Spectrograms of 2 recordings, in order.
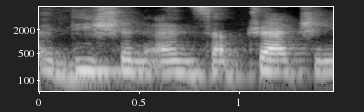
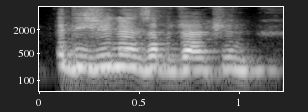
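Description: First: The phrase is said at an ordinary speed. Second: The phrase is rattled off very quickly. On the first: "as a normal people, a normal person would say that" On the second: "how fast can I say that?"

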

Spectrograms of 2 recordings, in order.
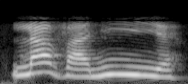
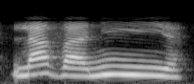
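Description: No difference in how they are said.

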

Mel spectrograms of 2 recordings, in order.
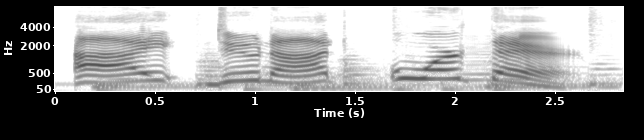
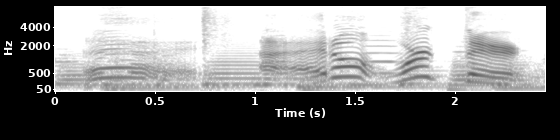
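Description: First: It is said firmly and louder. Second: It is said softly and hesitantly.

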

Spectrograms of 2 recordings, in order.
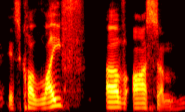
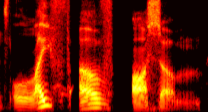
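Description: First: It is said in his ordinary speaking voice. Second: It is said in his special show voice.

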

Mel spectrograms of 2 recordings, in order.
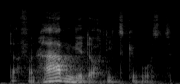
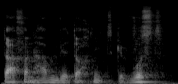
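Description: First: The stress falls on the word haben. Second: The stress falls on the word nichts.

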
